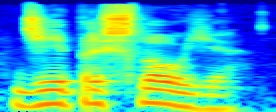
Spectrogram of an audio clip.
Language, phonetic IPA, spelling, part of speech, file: Belarusian, [d͡zʲejeprɨsˈɫou̯je], дзеепрыслоўе, noun, Be-дзеепрыслоўе.ogg
- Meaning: adverbial participle, gerund, verbal adverb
